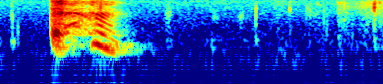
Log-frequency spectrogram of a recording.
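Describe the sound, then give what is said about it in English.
A person coughs once, a short rough burst with a throat-clearing quality, followed by near silence with only a few faint ticks. “Excuse me, I have to cough here.”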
